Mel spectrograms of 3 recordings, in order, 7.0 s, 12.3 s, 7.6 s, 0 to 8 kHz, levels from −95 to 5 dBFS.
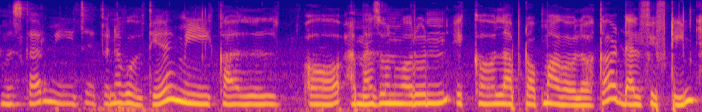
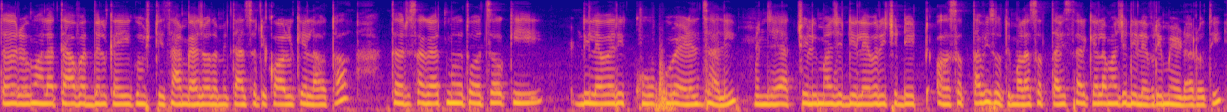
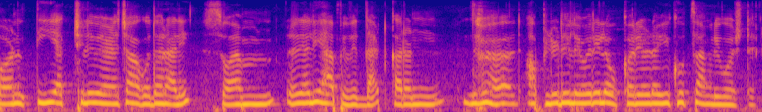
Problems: none marked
